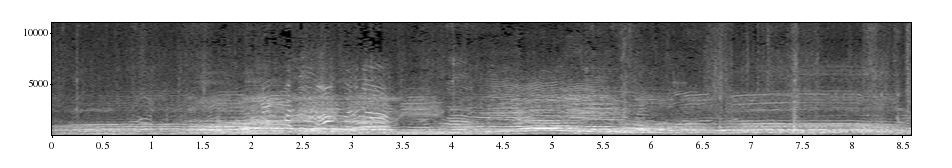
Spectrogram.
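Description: Many voices singing together, a congregational hymn held in long sung notes.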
